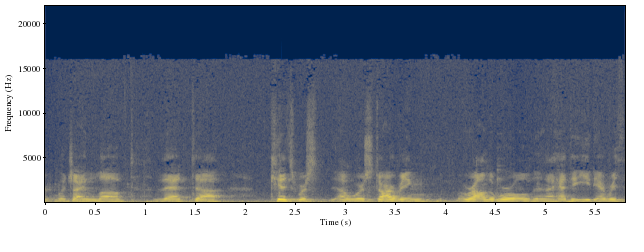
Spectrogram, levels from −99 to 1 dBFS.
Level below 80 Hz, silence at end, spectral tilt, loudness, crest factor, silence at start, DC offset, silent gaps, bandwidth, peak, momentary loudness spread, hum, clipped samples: -36 dBFS; 0 s; -7 dB/octave; -17 LUFS; 16 dB; 0 s; under 0.1%; none; 16 kHz; 0 dBFS; 13 LU; none; under 0.1%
